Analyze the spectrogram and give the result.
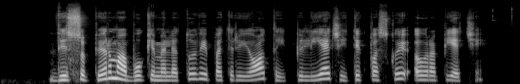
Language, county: Lithuanian, Utena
